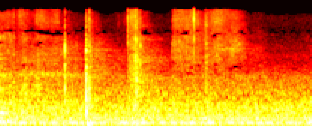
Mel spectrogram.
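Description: Tarot cards being shuffled and handled by hand: quiet, soft card sounds with a few faint light taps.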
